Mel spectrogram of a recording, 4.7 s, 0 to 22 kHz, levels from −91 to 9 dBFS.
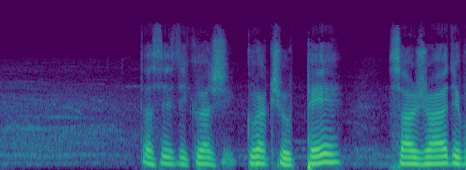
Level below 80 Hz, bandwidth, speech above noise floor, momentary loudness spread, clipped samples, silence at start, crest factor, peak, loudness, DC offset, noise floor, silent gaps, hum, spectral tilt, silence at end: -42 dBFS; 10.5 kHz; 32 dB; 10 LU; under 0.1%; 1.45 s; 14 dB; -8 dBFS; -21 LUFS; under 0.1%; -52 dBFS; none; none; -7.5 dB/octave; 0 s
